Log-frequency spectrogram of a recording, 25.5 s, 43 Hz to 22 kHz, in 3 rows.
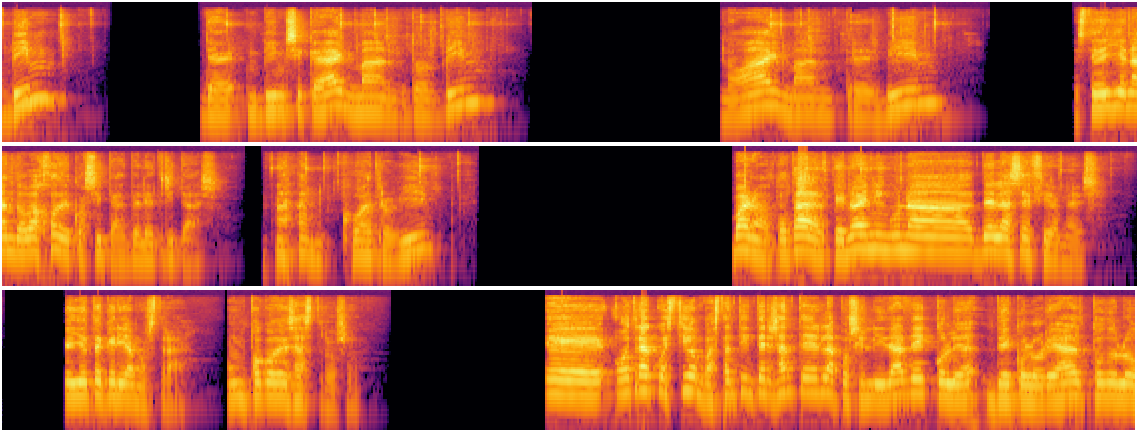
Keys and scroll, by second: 0.0-8.4 typing, 10.2-16.6 typing.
